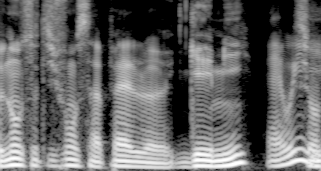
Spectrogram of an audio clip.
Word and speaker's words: Gaemi: Mais souvent on en en occidental on va dire Gaemi parce qu'en fait ça s'écrit G A E M I mais le AE en coréen se prononce e.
